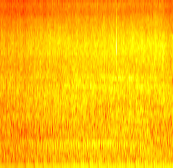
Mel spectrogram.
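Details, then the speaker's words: Kia Carnival diesel, hard to start in the morning, turbo fine: loud, lumpy idle with uneven low thumps and clatter. "Suaranya tidak sinkron dan tidak stabil."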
